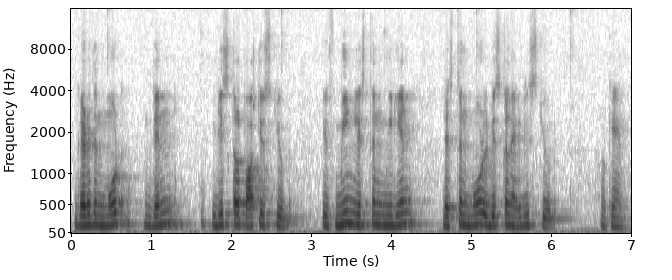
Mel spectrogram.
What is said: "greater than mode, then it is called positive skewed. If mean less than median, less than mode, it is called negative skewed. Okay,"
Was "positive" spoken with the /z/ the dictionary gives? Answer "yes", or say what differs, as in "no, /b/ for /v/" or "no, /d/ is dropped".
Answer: no, /s/ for /z/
